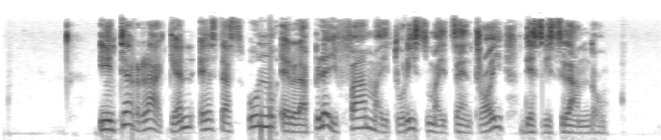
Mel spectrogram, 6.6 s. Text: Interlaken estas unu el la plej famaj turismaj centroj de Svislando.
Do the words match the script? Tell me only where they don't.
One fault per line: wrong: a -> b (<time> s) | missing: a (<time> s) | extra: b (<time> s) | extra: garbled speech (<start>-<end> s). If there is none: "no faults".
no faults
